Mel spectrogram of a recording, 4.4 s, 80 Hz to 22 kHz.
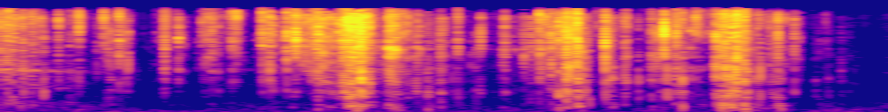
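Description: Foil wrapper of a Topps F1 trading-card pack being torn open and crinkled by hand: a string of irregular crackling rips, loudest about halfway through and again near the end.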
